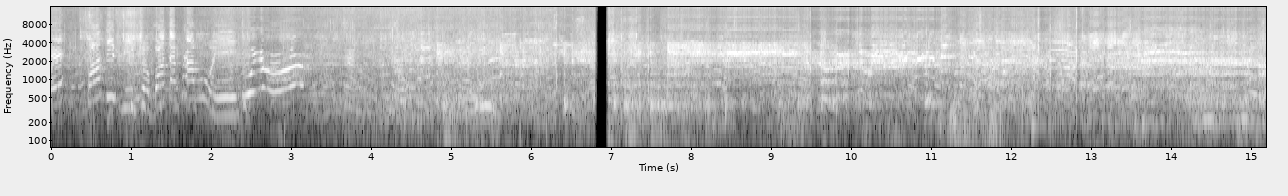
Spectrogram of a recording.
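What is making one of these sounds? A crowd of people chatters and shouts nearby.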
